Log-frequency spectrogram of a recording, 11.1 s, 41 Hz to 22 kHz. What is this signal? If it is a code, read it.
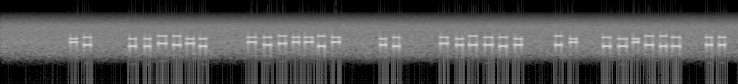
DTMF, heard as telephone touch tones, dialled by hand, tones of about 100 ms. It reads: *5 119671 0590030 42 846524 6* 21*632 55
